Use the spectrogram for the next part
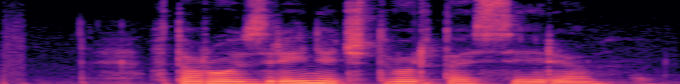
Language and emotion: Russian, neutral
